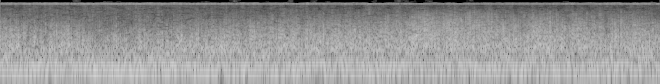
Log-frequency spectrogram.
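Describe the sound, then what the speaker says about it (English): An atomic bomb explodes over Hiroshima in archival broadcast audio, a loud, steady, rumbling roar of noise that fills the whole stretch without letting up. "This is the moment the U.S. hit Hiroshima with a weapon so powerful, it wiped out whole communities in seconds."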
